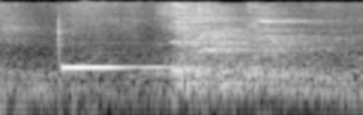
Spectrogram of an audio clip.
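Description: A parliament's electronic voting-mode signal: a single steady mid-pitched beep lasting under a second, followed by faint background murmur in the chamber.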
